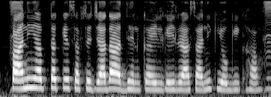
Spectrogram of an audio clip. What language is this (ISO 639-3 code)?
bho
